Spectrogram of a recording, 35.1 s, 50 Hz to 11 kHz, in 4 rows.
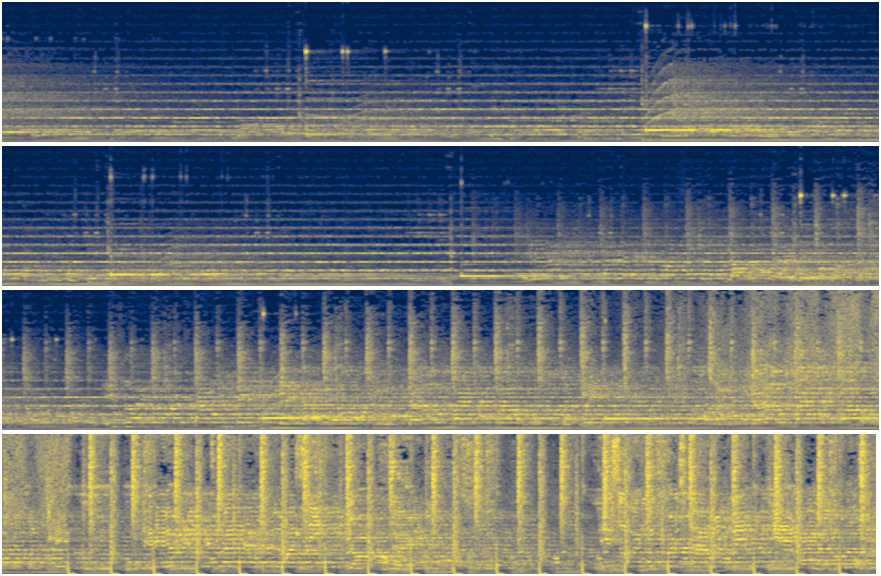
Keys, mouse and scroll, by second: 1.2 g, 1.6 shift+z, 3.7 click, 4.2 g, 6.4 click, 8.8 g, 10.2 right click, 10.2 s, 11.6 x, 13.9 click, 14.4 Tab, 16.0 click, 16.9 e, 17.3 z, 18.2 click, 18.4 Tab, 19.3 ctrl+a, 20.5 Tab, 20.9 click, 22.3 Tab, 23.8 click, 24.2-24.6 scroll up 2, 24.8 shift+middle click, 24.9-25.3 scroll down 2, 25.4 shift+middle click, 25.9 scroll up 1, 27.2 click, 28.1 click, 29.8 click, 31.3-31.6 shift+middle drag, 32.0-32.5 scroll up 1, 34.5 shift+a.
